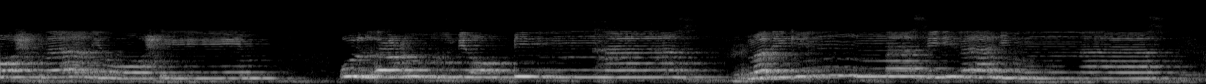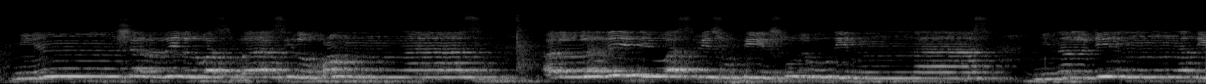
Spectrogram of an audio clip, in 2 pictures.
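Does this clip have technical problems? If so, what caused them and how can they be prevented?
No, this clip has no technical problems, so there is nothing to prevent.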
